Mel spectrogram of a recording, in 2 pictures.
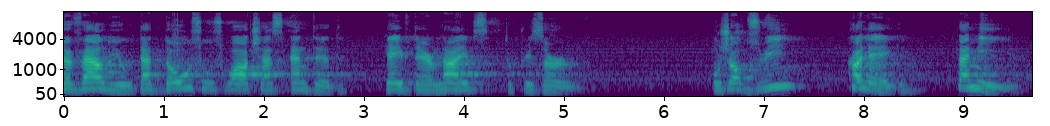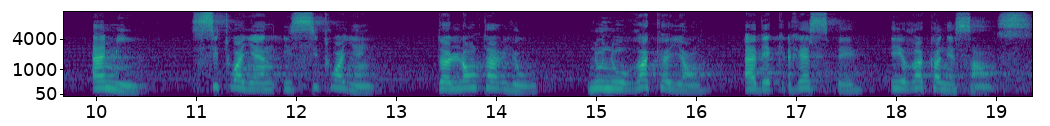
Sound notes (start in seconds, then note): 7.3 speaking French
